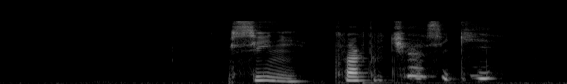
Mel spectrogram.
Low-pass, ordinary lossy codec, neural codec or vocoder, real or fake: none; none; none; real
